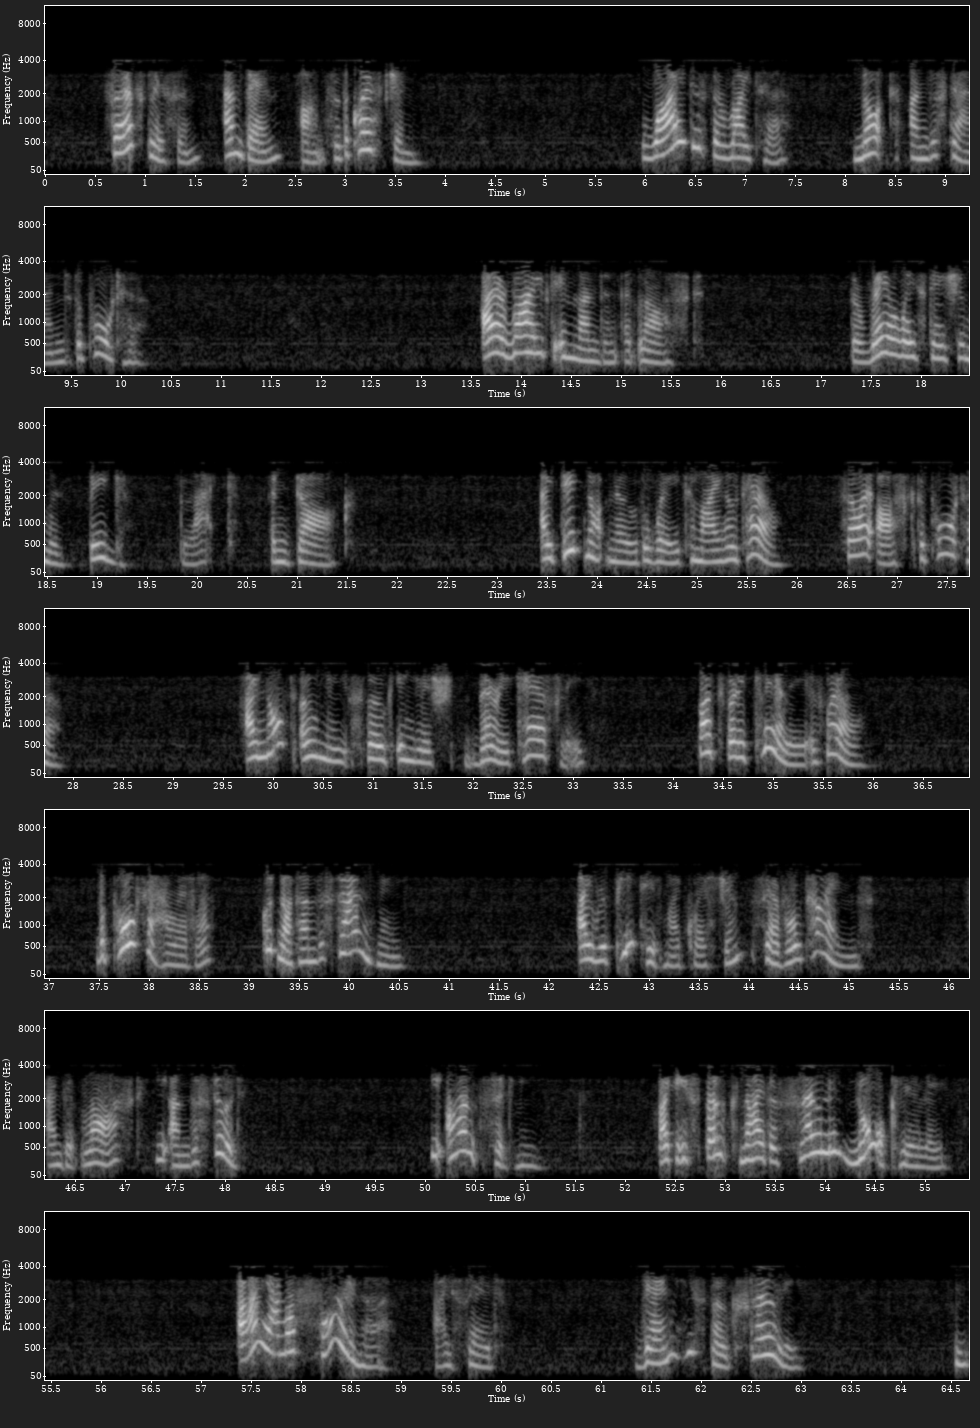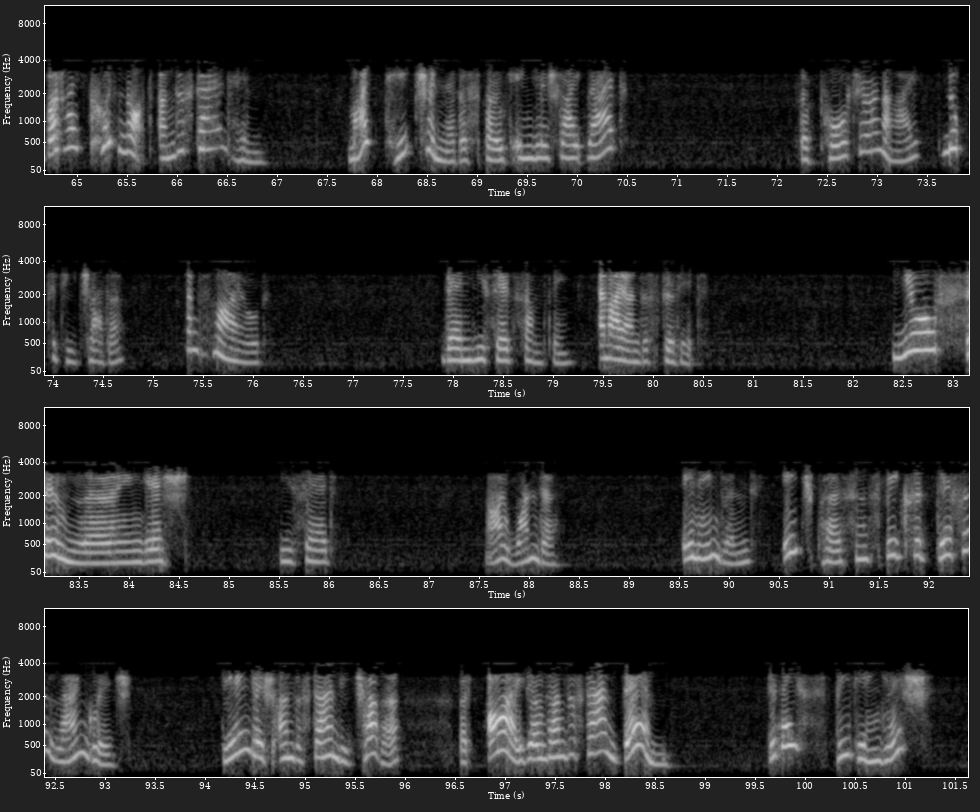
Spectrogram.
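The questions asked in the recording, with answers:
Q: Why does the writer not understand the porter?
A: Because the porter spoke neither slowly nor clearly; in England each person speaks a different language.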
